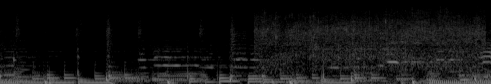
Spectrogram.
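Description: Chopped rainbow chard sizzles in hot oil with cumin seeds in a pan, beginning as irregular crackles and clatters and settling into a dense, steady frying hiss for the rest of the moment, fairly close and without talk.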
